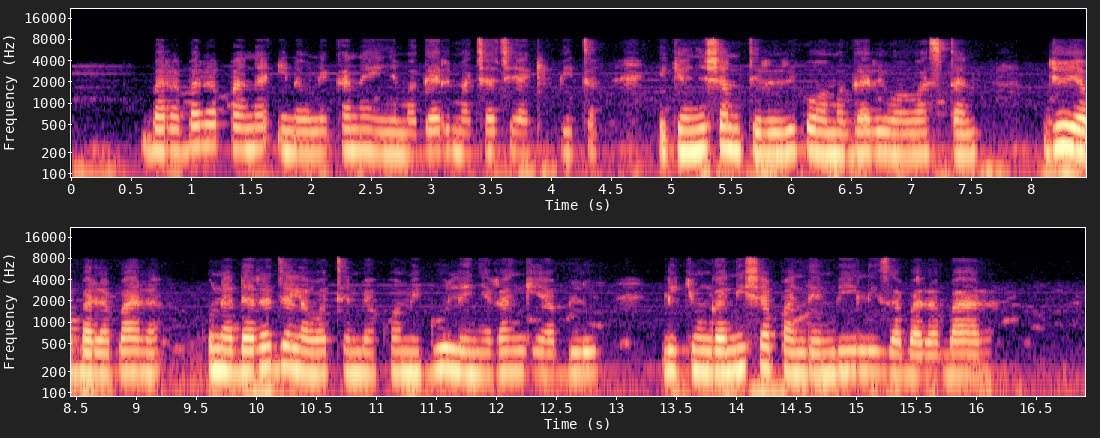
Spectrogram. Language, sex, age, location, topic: Swahili, female, 18-24, Nairobi, government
